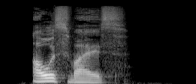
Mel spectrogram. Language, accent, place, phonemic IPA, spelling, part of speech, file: German, Germany, Berlin, /ˈʔaʊ̯svaɪ̯s/, Ausweis, noun, De-Ausweis.ogg
- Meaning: identity document; identity card, ID card (a card or badge showing the official identity of the bearer)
